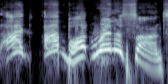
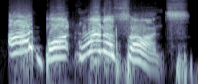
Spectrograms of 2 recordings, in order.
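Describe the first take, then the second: First: The phrase is said quietly and calmly. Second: The phrase is yelled loudly. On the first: "is what I said" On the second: "I didn't yell it like that"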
